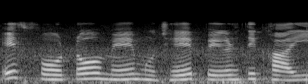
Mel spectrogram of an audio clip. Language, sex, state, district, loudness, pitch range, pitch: Hindi, female, Madhya Pradesh, Katni, -16 LUFS, 215-245 Hz, 225 Hz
